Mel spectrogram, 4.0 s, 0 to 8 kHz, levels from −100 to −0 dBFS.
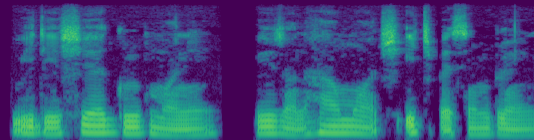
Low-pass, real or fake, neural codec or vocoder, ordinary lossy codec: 7.2 kHz; real; none; none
